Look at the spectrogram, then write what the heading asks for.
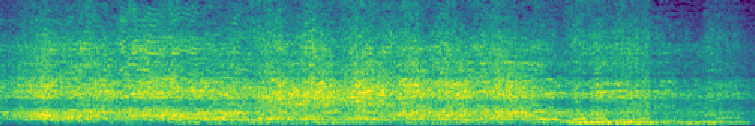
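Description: A huge stadium crowd of men, women and children in Auckland performs a record-setting haka war chant, a loud, sustained roar of massed voices that holds steady and swells slightly near the end.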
